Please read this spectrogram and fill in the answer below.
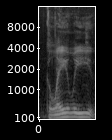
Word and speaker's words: Glalie: shiny hunt every hop hip I see um Glalie that's how it's pronounced I know I just I never said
